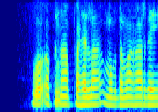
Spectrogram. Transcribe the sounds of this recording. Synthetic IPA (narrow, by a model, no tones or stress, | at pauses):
ʋo̰ːʔɐ̰pnapɛɦlamʊkd̪əmaɦaːɾɡɐi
